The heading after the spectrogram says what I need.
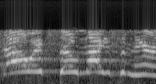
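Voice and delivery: put-on very high, sweet girly voice; mock-dainty high voice; dainty flower. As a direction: put on a precious, delighted squeak. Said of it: "one of them's like".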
